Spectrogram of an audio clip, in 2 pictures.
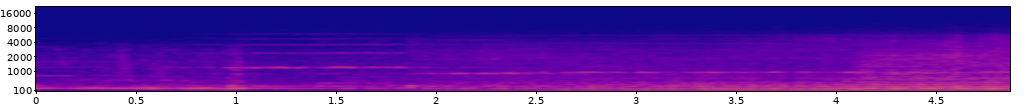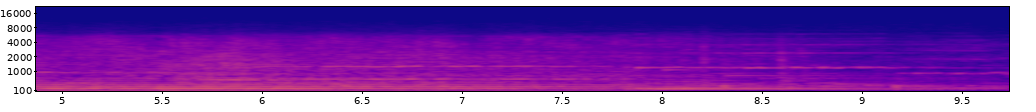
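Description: A single-engine Cessna propeller airplane flies with a steady, droning engine hum that swells slightly in the middle, fairly faint and continuous with no voices.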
